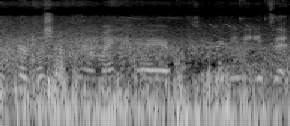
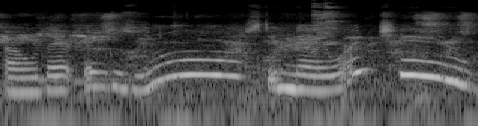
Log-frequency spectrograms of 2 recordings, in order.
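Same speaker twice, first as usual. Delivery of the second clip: high cooing pet talk; 5 semitones higher, much slower than usual. Real, not acted. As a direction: coo to the tired dogs. Talking to the tired dogs.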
